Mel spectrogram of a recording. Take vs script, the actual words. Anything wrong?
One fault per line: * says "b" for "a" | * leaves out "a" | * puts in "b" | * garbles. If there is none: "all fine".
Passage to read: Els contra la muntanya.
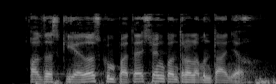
* puts in "esquiadors competeixen"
